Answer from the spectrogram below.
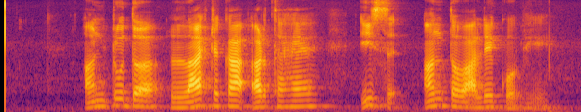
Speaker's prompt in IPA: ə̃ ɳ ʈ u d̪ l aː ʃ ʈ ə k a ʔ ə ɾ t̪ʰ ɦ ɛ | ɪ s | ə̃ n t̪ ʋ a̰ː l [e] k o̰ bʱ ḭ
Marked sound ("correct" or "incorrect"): correct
